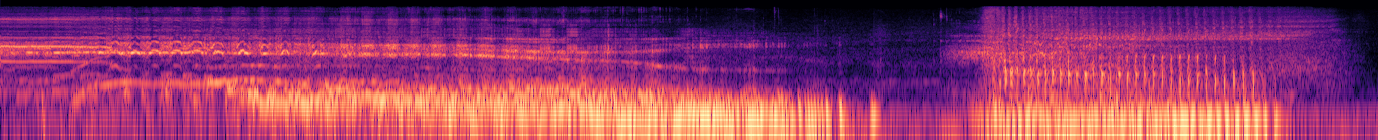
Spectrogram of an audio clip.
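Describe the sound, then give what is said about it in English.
A puppeteer from the National Theatre's production of War Horse imitates a horse, starting with a wavering, falling whinny and then shifting into rough, rumbling snorts and a loud breathy blow. The sound is forceful, with no talking. “The puppeteers make the noise as well.”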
